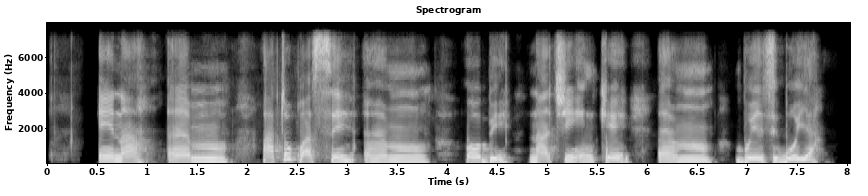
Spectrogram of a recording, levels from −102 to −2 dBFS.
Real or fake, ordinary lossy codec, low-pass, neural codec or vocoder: fake; none; 7.2 kHz; autoencoder, 48 kHz, 128 numbers a frame, DAC-VAE, trained on Japanese speech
